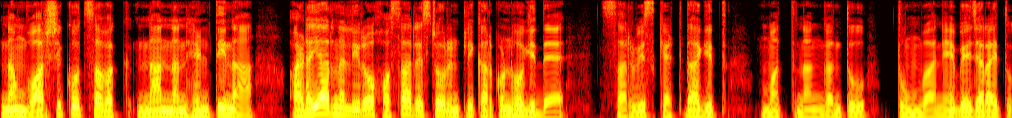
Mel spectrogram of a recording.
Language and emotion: Kannada, sad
